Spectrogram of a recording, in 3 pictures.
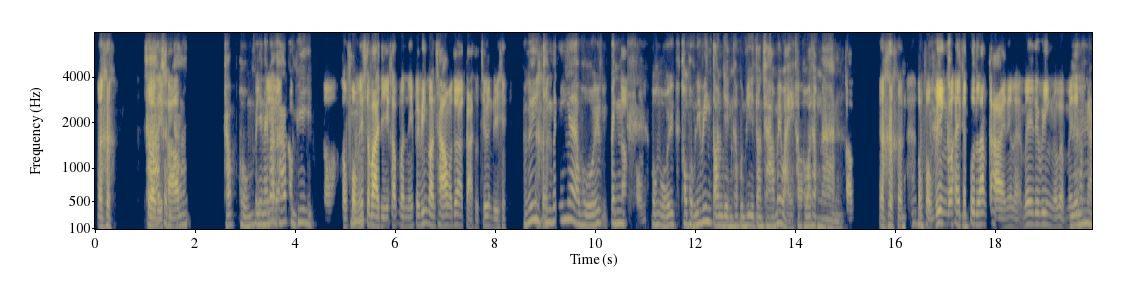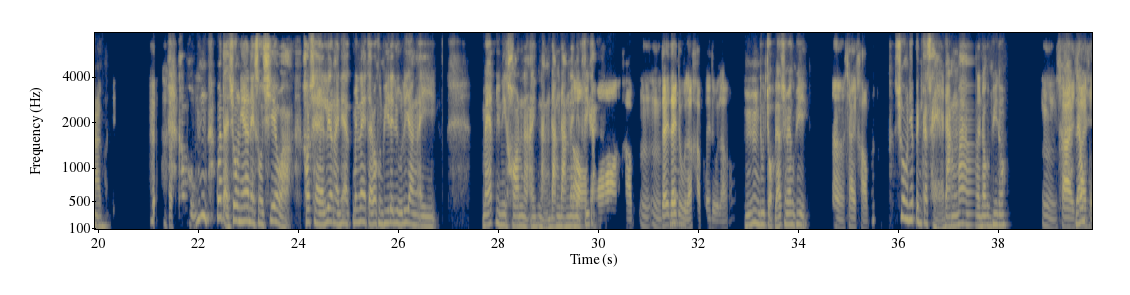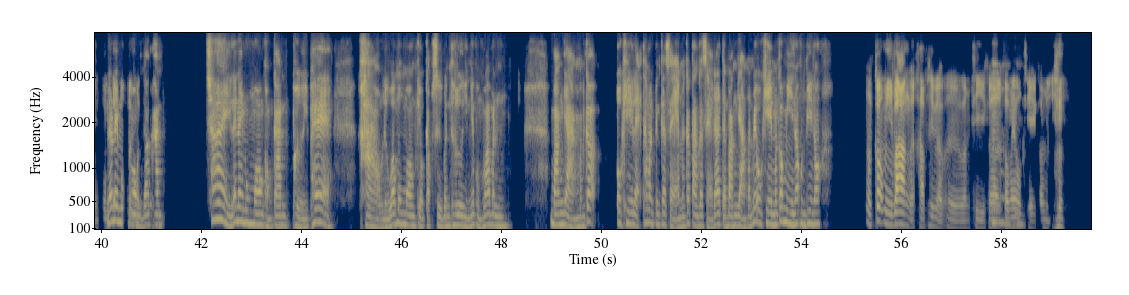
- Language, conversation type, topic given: Thai, unstructured, คุณคิดว่าเราควรมีข้อจำกัดในการเผยแพร่ข่าวหรือไม่?
- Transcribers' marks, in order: chuckle; laughing while speaking: "ดี"; chuckle; chuckle; unintelligible speech; chuckle; chuckle; chuckle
